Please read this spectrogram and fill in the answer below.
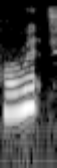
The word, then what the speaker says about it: Horowitz: I'm saying that wrong. Horowitz, yeah. – Horowitz, yeah, I think that's right.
